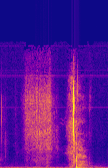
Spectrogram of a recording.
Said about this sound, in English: I'm going to give a good old Vegas shuffle.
